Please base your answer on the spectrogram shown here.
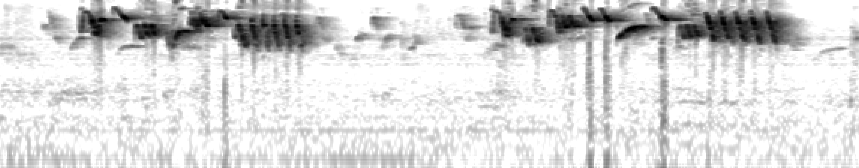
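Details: A yellow-fronted canary in full song, played as a lure to provoke rival birds. Two long phrases of fast, high twitters and buzzy trills are split by a short pause, with faint clicks in the background.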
